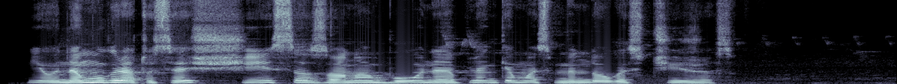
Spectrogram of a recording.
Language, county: Lithuanian, Kaunas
